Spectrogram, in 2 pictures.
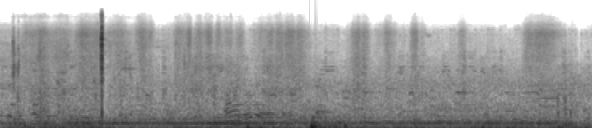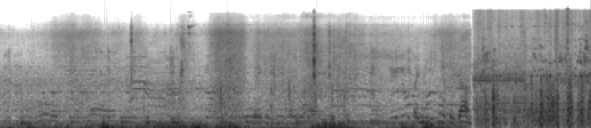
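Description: A fishing reel whirs as its line is wound in.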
